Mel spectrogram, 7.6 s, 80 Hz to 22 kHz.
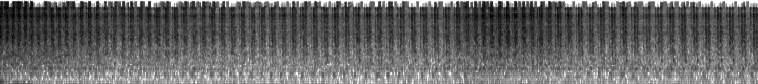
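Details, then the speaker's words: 1993 Jeep Wrangler YJ first start after sitting parked for years, on old oil: rough idle with fast, light top-end ticking about three per second; owner suspects the dry top end needs oil; valvetrain ticking from oil starvation. "Well, it doesn't sound great. I need to put some oil in the top end, I think, but it started up."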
